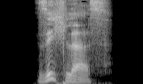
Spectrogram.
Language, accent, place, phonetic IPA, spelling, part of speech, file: German, Germany, Berlin, [ˈzɪçlɐs], Sichlers, noun, De-Sichlers.ogg
- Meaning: genitive singular of Sichler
